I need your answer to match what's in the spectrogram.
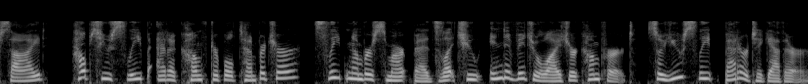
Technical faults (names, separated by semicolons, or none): none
